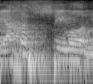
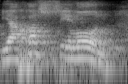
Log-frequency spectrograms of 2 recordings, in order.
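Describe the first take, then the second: First: No vowel is heard after the kh sound. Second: An a vowel follows the kh sound. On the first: "Khoknya masih disukun" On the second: "dibaca dengan kha yang di fathah"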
